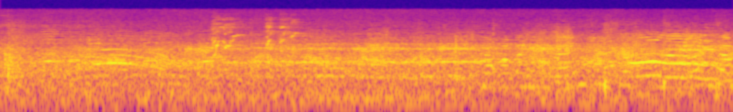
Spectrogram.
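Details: Hawaiian goose (Branta sandvicensis), call.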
